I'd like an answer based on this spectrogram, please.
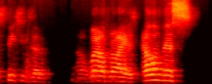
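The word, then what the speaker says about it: Elymus: of wild rye is elemus with a short eye short y met gregoria not metcor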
